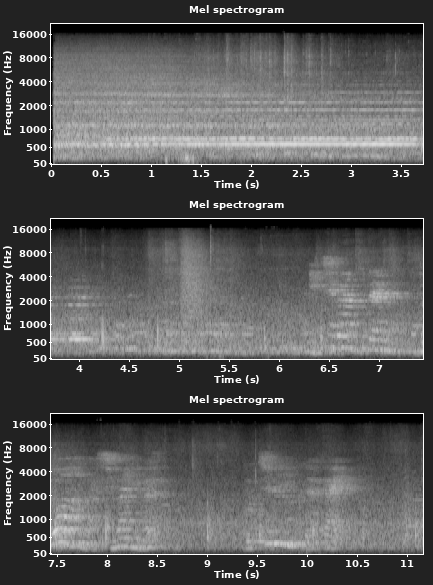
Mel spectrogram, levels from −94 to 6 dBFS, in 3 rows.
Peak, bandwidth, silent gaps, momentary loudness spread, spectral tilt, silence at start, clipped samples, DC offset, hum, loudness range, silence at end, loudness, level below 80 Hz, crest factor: -2 dBFS; 15.5 kHz; none; 17 LU; -3 dB/octave; 0 s; under 0.1%; under 0.1%; none; 9 LU; 0 s; -18 LUFS; -66 dBFS; 16 dB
